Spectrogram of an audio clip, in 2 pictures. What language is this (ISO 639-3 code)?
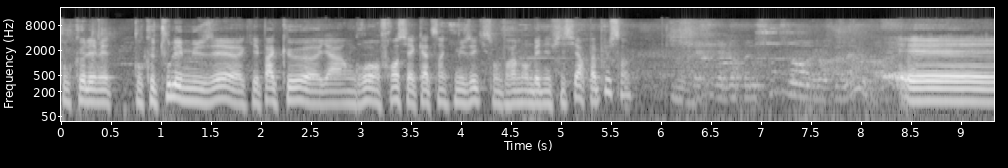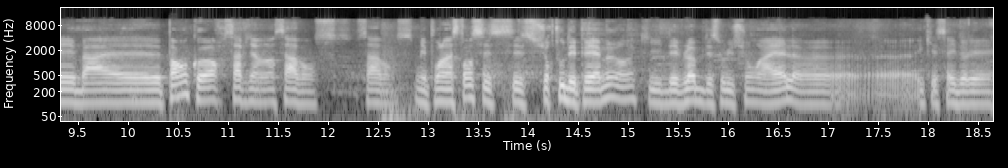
fra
